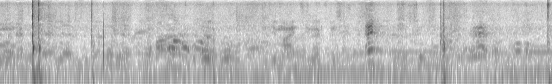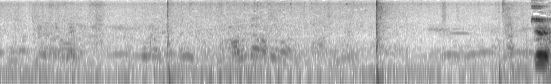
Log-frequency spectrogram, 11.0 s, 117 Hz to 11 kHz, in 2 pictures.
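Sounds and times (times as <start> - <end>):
volleyball being struck: 9.2 - 9.6.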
